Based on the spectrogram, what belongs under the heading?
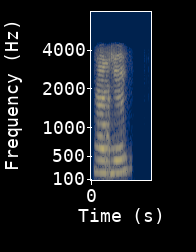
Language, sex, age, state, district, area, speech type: Nepali, female, 18-30, West Bengal, Kalimpong, rural, conversation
